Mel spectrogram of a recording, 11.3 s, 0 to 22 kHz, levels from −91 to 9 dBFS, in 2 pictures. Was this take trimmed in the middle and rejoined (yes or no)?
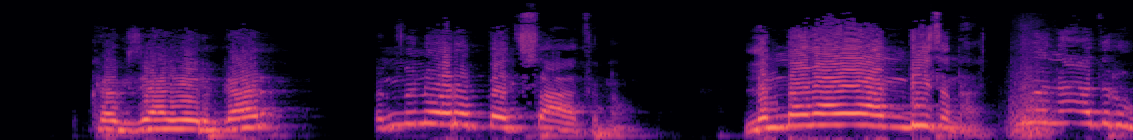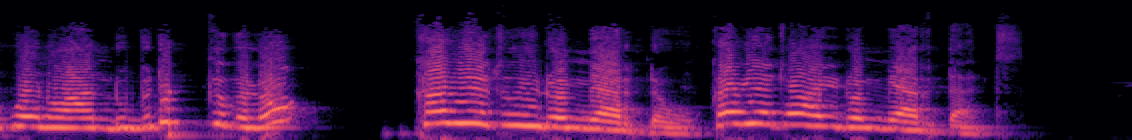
yes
